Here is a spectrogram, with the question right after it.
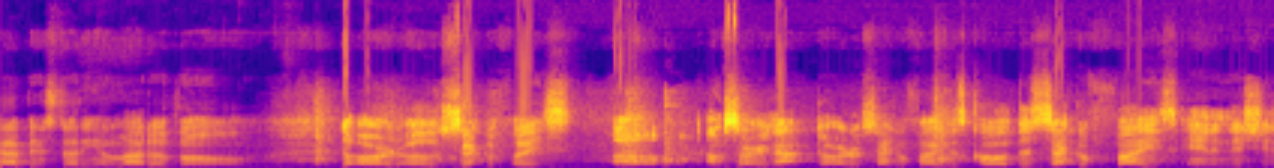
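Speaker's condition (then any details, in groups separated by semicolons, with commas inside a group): No condition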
